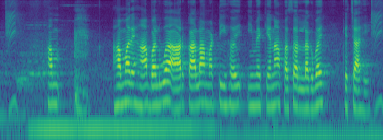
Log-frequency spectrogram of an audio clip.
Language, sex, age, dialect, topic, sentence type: Maithili, female, 31-35, Bajjika, agriculture, question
